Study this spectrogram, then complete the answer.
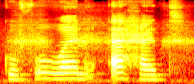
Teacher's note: احد الف نارمل پڑھا جائے گا، ہا حلق سے پڑھا جائے گا. دال پہ ہم جزم لگا دیں گے تو یہاں ہو جائے گا واضح قلقلہ، زوڑ دیں گے، ٹھیک ہے.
